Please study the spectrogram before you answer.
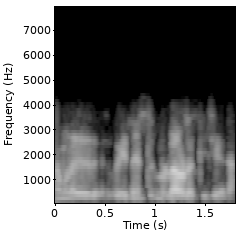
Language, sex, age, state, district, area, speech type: Malayalam, male, 30-45, Kerala, Palakkad, rural, conversation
